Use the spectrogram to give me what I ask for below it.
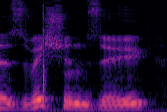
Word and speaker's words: Zwischenzug: So you chuck in the Zwischenzug, that's how you say it properly in German, an in-betweener move.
